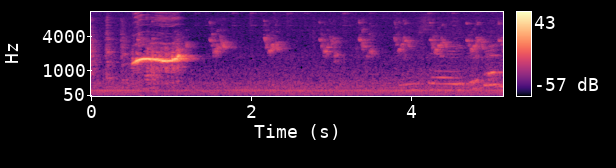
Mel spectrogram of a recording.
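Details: Timneh African grey parrot at home imitating household noises: one loud rising whistle followed by a run of soft chirps and low tonal murmurs.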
